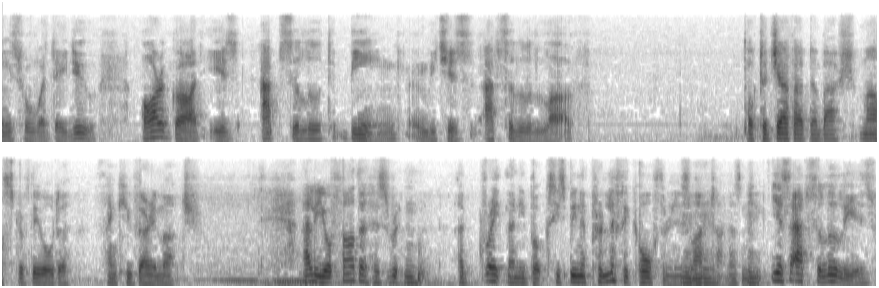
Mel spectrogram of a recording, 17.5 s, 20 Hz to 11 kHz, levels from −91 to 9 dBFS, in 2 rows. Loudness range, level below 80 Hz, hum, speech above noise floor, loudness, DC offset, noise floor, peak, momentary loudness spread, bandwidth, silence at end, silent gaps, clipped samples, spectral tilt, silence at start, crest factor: 6 LU; -56 dBFS; none; 32 dB; -24 LUFS; under 0.1%; -56 dBFS; -2 dBFS; 13 LU; 8.2 kHz; 0 s; none; under 0.1%; -6.5 dB/octave; 0 s; 24 dB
